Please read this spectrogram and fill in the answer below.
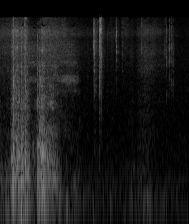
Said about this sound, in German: Dann habe ich noch ein paar Scheren, und zwar ein paar sehr viele.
